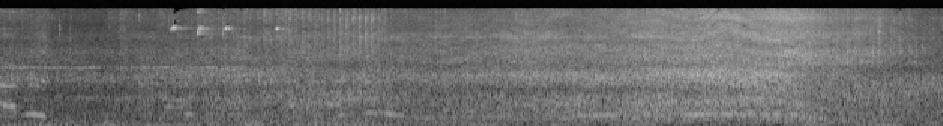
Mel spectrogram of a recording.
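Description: Street traffic, with a motor vehicle approaching and passing close by, loudest about four to five seconds in.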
